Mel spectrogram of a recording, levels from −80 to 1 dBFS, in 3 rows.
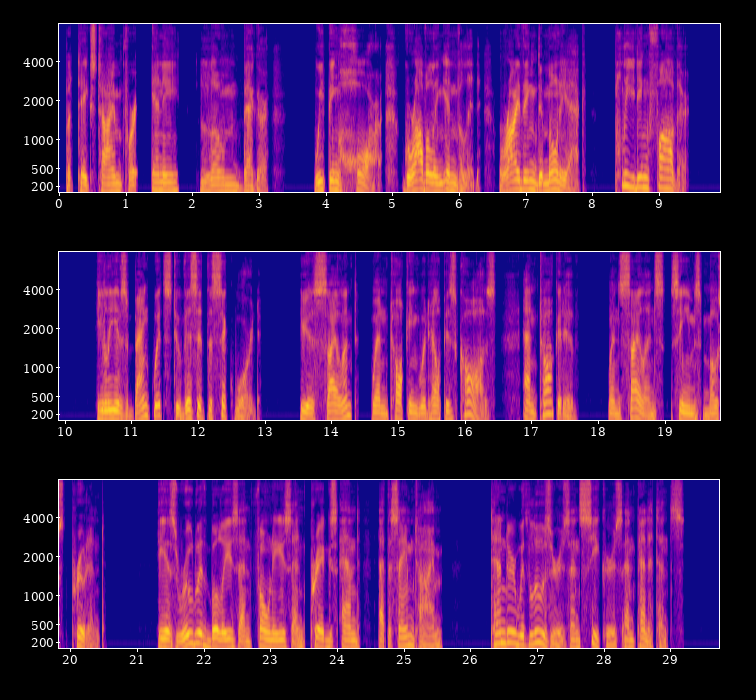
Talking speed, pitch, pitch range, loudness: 120 wpm, 120 Hz, 90-140 Hz, -16 LUFS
